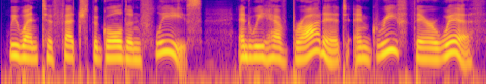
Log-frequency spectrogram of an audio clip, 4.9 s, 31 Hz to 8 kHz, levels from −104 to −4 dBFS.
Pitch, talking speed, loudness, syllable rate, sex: 190 Hz, 185 wpm, -17 LUFS, 4.6 syllables/s, female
